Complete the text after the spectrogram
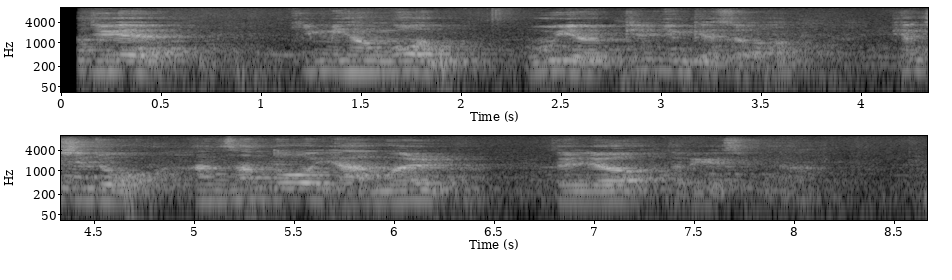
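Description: A man sings a slow, drawn-out chant through a microphone.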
